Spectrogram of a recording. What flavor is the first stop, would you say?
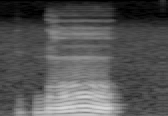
implosive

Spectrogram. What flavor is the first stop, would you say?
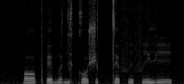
ejective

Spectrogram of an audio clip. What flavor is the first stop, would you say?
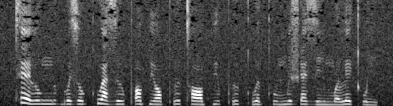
aspirated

